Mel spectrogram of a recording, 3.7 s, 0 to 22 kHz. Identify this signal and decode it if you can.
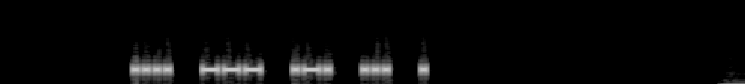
Morse code, heard as a keyed tone, about 42 wpm, spaced as for 31 wpm, 700 Hz. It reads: HORSE
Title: 2x Character Spacing - Top 300 Words - 45wpm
